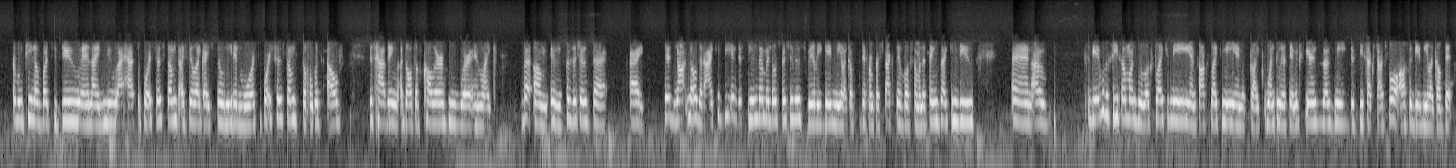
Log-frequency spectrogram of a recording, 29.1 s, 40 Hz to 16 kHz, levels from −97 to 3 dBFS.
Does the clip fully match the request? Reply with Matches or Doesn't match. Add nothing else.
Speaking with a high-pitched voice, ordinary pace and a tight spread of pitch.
Doesn't match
